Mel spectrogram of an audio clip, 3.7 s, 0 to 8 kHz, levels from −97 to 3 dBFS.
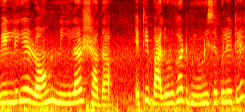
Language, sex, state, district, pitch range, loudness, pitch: Bengali, female, West Bengal, Dakshin Dinajpur, 240-305 Hz, -15 LUFS, 270 Hz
